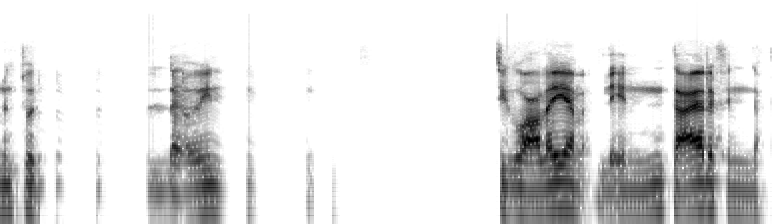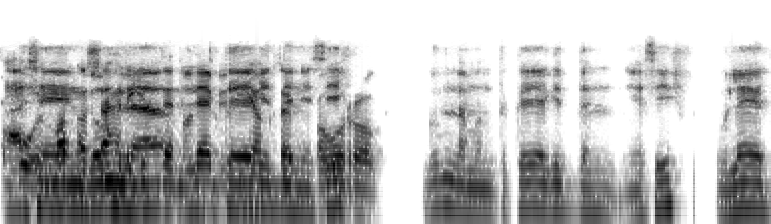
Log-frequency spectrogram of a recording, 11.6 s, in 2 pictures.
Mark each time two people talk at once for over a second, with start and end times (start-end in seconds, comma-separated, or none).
5.8-8.5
